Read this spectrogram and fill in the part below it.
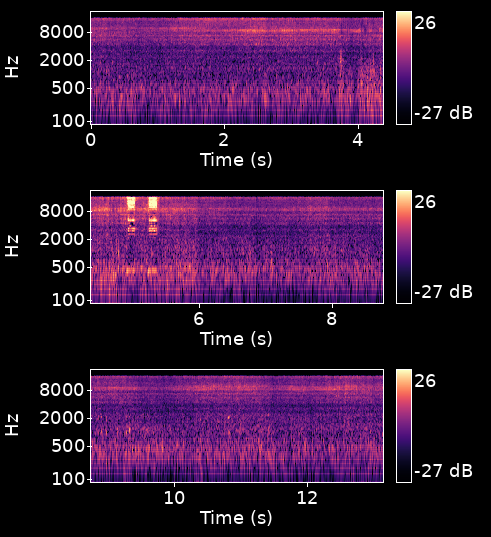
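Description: Wind rushes and buffets steadily outdoors.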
